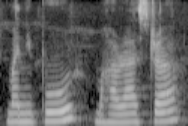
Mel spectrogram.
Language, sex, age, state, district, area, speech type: Manipuri, female, 45-60, Manipur, Tengnoupal, rural, spontaneous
